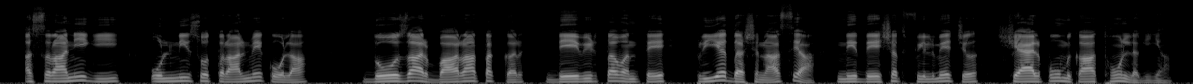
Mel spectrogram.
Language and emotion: Dogri, neutral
